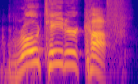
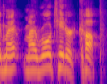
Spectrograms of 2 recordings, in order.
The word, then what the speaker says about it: rotator cuff: - Rotator cuff. Now let's get the pronunciation, - Right. - We've had patients come in and say my rotator cup, my cup, cup of coffee.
